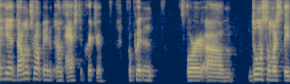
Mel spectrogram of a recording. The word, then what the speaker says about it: Kutcher: Why I say Critcher? Kutcher.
